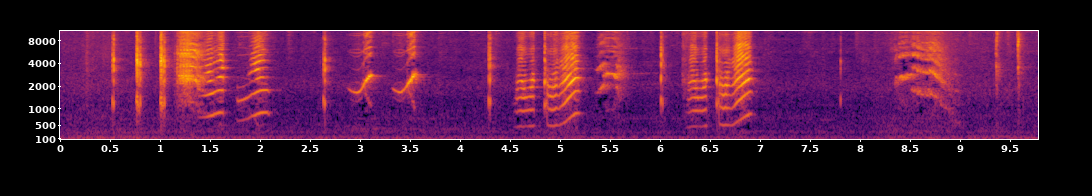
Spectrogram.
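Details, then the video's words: Green ringneck parrot talking with a mirror, in Urdu and Hindi: lively clusters of rising harmonic chirps, clicks and short squawks, then one rougher, lower call near the end over a faint hum. "Green Ringneck Parrot In Urdu Hindi Talking With Mirror"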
